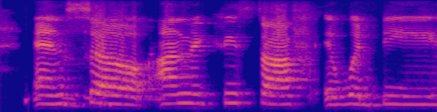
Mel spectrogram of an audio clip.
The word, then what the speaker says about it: Henri Christophe: I've only heard the French version, Henri Cristophe. So the only thing I would say is I would be careful in the future, and probably use the French pronunciation.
